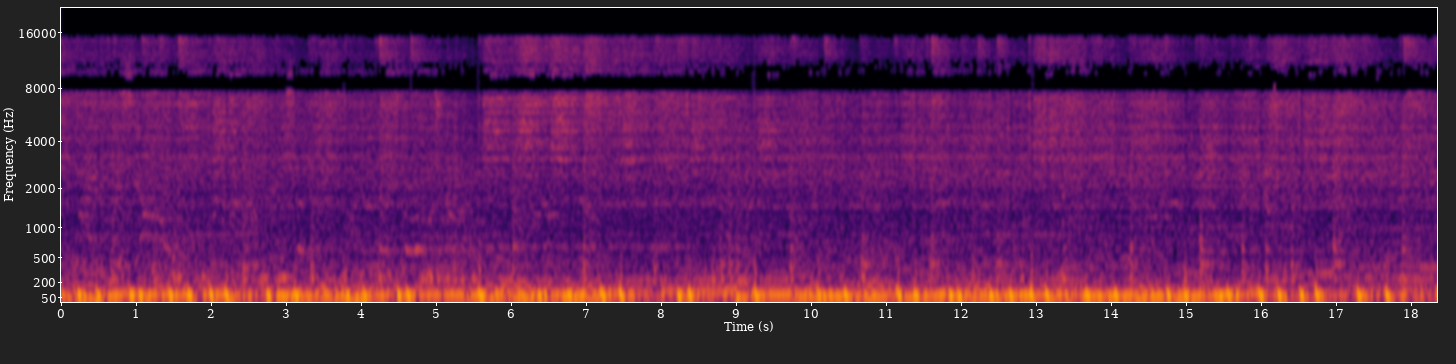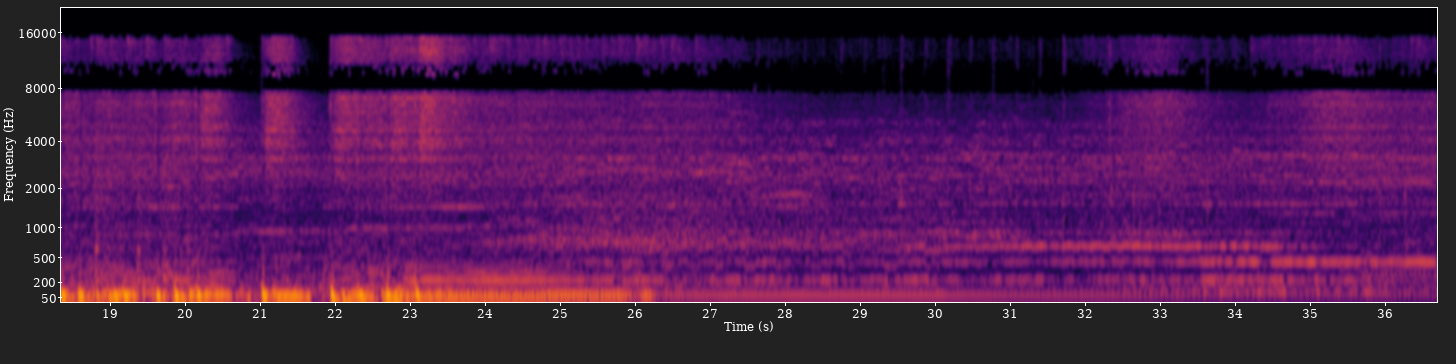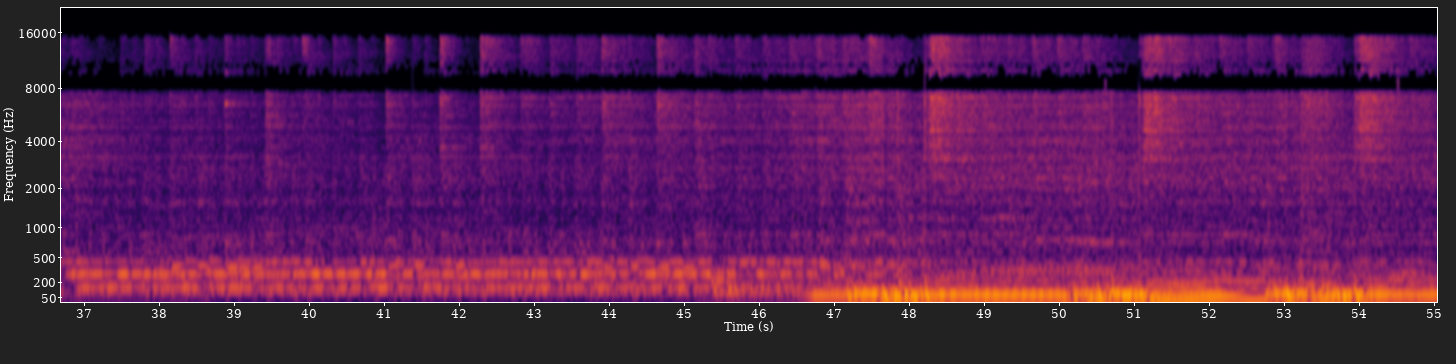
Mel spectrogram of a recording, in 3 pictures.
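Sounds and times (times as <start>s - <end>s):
punk rock band playing live: 0.0s - 55.0s.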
